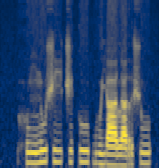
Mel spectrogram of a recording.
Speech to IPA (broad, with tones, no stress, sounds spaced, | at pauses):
h u˨ ŋ n u˦ ʃ iː˦ t͡ʃ ɪ˦ k uː˦ ɓ u˨ j aː˨ l a˨ r ʃ u˦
